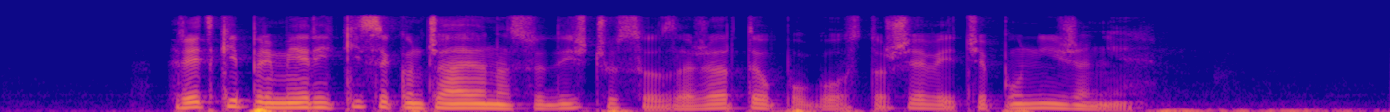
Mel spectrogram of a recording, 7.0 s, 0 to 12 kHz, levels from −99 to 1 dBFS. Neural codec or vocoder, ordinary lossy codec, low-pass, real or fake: none; MP3, 96 kbps; 7.2 kHz; real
